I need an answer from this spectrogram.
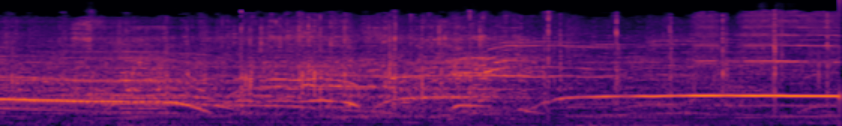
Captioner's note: applause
